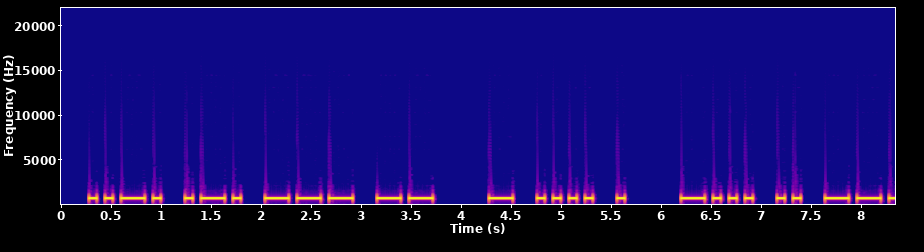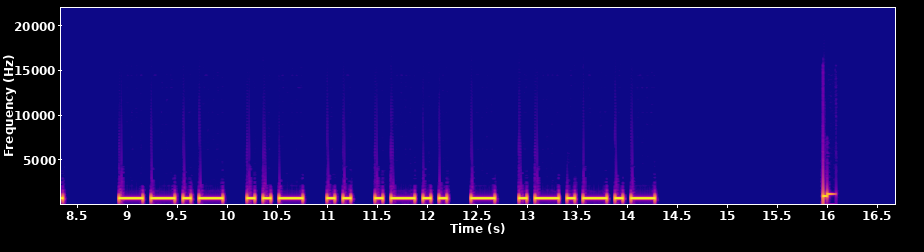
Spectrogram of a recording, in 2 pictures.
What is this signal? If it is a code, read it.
Morse code, heard as a keyed tone, about 15 wpm, 700 Hz. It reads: FROM THE BIG QUILT.
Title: Pangram Challenge v2 - 15wpm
